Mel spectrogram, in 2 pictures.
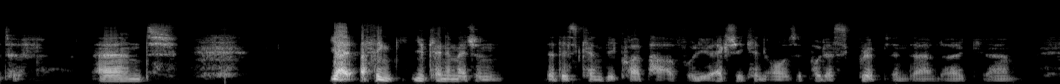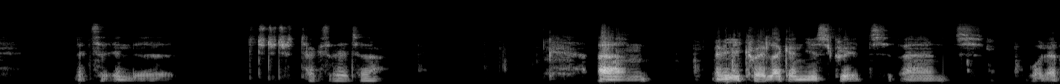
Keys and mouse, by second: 3.9 click, 11.5-17.6 drag, 17.6 alt+middle click, 18.3 click.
